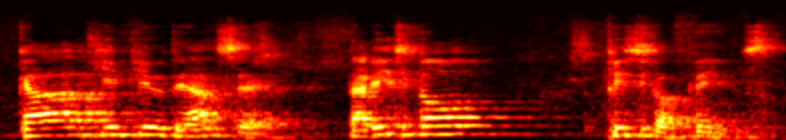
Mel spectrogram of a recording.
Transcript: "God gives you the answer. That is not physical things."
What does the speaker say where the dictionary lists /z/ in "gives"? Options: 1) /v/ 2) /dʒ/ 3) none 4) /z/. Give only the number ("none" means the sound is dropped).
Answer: 3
